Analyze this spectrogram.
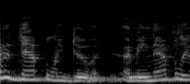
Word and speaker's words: Napoli: Is that how you pronounce it? Yeah. Napoli.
